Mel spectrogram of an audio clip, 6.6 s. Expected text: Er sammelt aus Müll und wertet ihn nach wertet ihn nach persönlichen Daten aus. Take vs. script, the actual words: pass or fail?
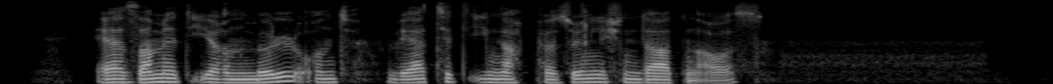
fail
